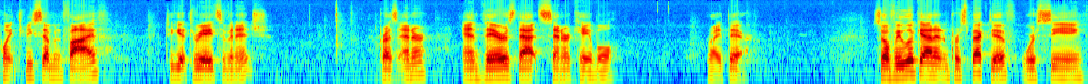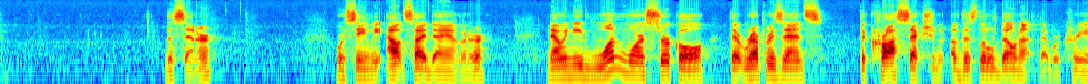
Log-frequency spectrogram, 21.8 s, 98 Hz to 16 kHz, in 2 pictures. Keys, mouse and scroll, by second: 1.5 shift+', 3.2 Return, 4.9 middle click, 5.0 middle click, 5.1 middle click, 6.6 click, 9.7 click, 9.9 click, 10.7 click, 11.2-11.7 scroll down 2, 11.7 scroll up 1, 11.8 middle click, 11.9 middle click, 13.2 click, 13.7 middle click, 13.7 middle click, 13.8 middle click, 15.0 click, 15.6 middle click, 15.6 middle click, 18.8 scroll.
